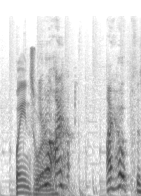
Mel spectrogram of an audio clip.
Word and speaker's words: Wayne's World: Did you just say Wales World? No, Wayne's World. No, but like the first time you mispronounced it.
